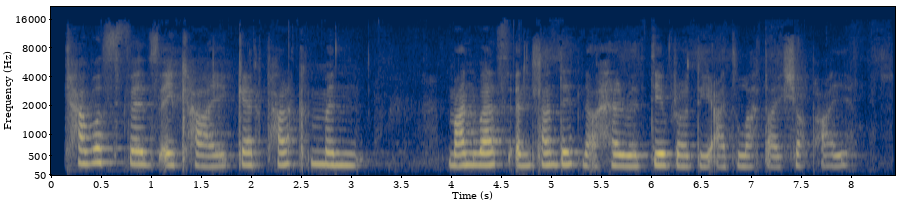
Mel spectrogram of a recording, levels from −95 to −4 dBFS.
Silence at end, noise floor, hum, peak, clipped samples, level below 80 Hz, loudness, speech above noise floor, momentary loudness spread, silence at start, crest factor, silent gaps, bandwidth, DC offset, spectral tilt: 0.4 s; -64 dBFS; none; -16 dBFS; under 0.1%; under -90 dBFS; -35 LUFS; 30 dB; 11 LU; 0.15 s; 18 dB; none; 16 kHz; under 0.1%; -3 dB/octave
